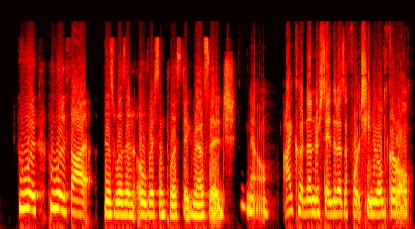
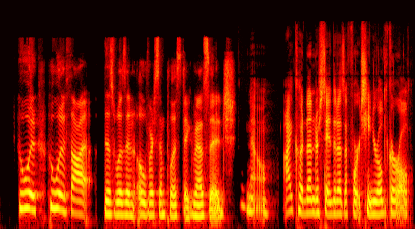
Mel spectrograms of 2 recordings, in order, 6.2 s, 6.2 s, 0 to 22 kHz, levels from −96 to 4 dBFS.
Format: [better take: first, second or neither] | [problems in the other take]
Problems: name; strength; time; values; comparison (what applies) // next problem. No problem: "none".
second | distortion; slight; 11% of the sound clipped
